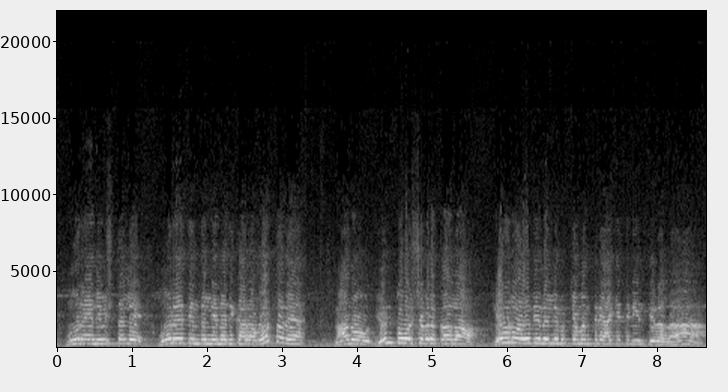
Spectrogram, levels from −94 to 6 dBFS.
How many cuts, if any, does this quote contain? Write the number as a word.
one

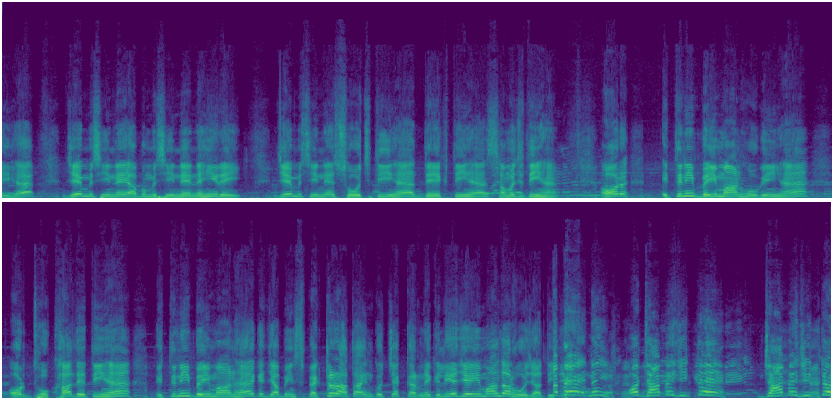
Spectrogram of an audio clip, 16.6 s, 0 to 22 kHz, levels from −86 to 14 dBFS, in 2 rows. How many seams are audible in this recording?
one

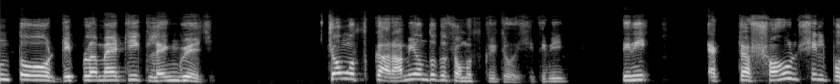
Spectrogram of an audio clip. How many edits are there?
zero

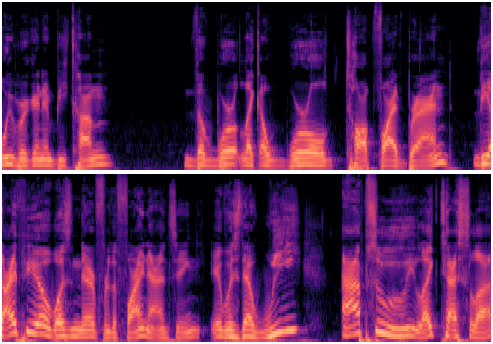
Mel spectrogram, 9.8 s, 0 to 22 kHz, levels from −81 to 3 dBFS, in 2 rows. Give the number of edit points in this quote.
one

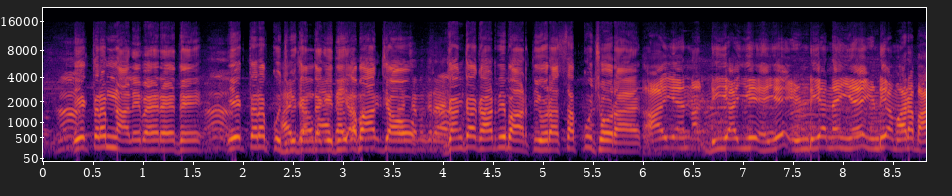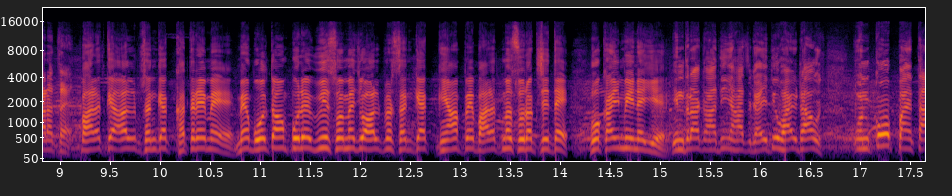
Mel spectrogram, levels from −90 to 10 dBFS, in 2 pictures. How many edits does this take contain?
three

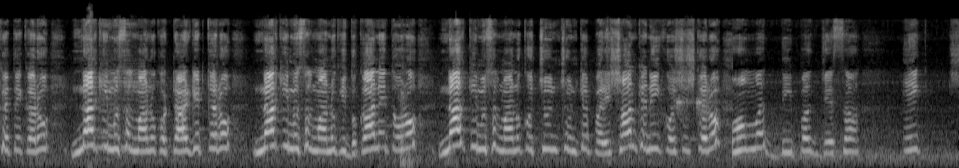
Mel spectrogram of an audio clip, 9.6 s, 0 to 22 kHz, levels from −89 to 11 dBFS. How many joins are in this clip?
one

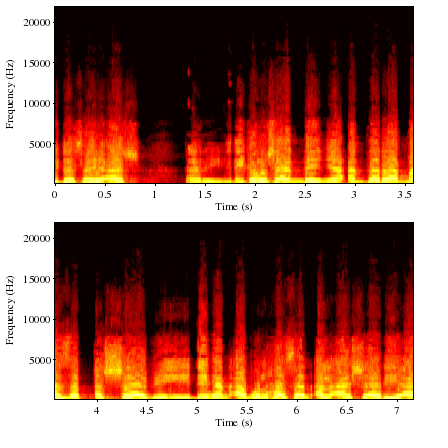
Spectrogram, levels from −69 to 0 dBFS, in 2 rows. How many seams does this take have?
one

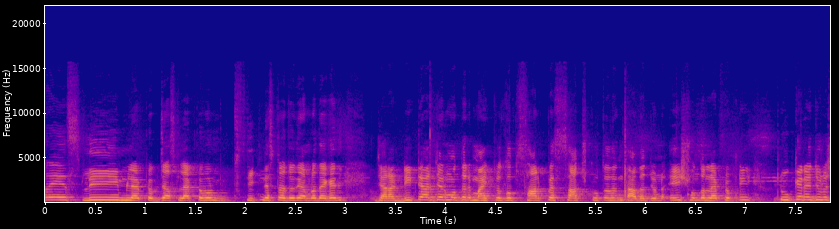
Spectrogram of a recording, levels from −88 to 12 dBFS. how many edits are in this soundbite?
one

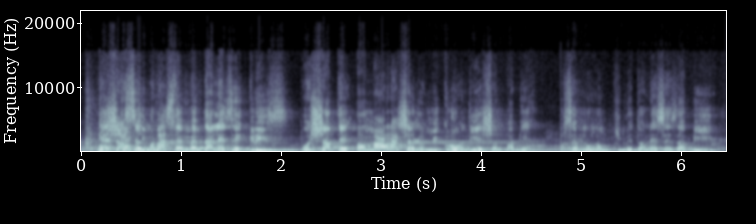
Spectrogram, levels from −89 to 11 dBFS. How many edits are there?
one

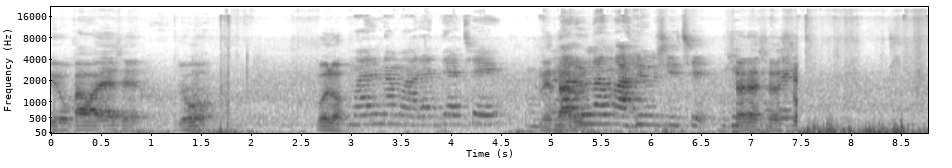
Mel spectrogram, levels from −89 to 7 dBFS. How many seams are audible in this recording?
one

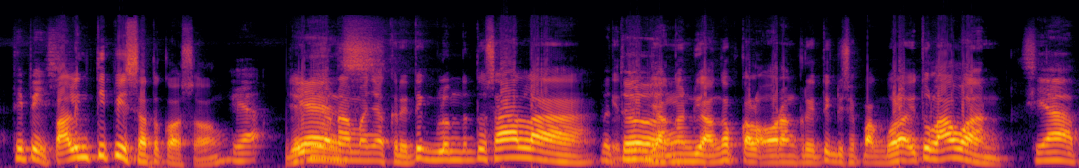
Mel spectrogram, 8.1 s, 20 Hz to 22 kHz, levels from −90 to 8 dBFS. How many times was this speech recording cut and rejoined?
one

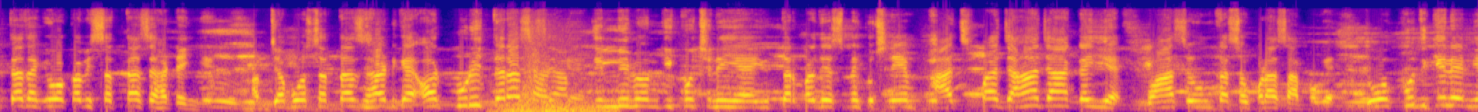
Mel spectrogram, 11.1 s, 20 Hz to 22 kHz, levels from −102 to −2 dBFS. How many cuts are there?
one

